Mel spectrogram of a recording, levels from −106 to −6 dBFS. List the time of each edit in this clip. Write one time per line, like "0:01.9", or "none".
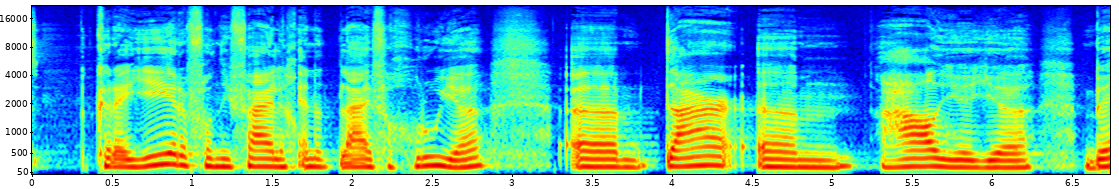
0:01.7
0:03.9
